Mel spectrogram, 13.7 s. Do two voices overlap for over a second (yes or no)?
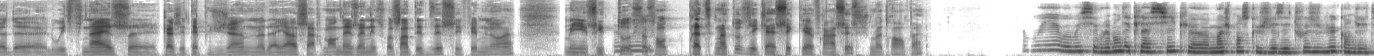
no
